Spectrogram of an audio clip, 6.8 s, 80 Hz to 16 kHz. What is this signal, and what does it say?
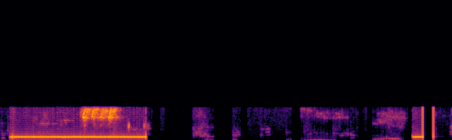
Ringback tone (North America), 440 + 480 Hz.
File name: out- - - - - .18751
